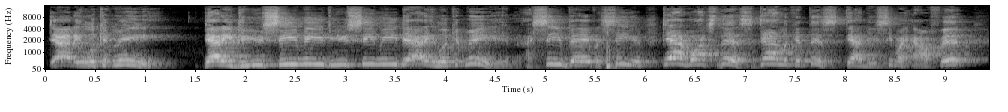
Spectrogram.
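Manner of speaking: put-on high, eager little girl voice; child calling daddy. Dad retelling his little daughter calling to him, high and eager. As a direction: mimic a four-year-old begging for attention.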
